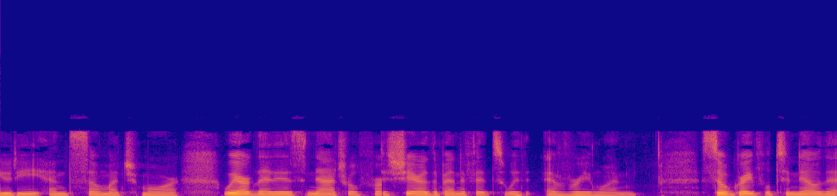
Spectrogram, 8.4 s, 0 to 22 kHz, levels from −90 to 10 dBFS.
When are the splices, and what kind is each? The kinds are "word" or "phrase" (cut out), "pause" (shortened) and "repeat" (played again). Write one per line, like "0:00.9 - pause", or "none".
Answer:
0:02.5 - word
0:03.8 - phrase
